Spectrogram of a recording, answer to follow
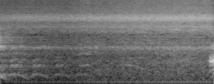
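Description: A long breath drawn in close to a handheld microphone and carried through the sound system, a hiss that grows steadily louder for about a second and a half and stops as the next words begin. A steady electronic hiss and hum from the amplification underlie it.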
